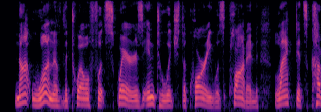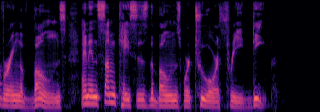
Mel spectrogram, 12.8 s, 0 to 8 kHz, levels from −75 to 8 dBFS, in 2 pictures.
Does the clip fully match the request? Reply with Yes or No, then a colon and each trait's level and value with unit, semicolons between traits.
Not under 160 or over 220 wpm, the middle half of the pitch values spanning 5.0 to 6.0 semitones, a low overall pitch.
No: slow, 135 wpm; average, 5.3 semitones; low, 115 Hz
